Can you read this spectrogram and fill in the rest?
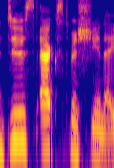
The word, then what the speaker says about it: Deus Ex Machina: And as far as I pronounce it, the Deus Ex Machina. – The Deus Ex Machina, yeah, because they took a big deuce all over this season, and the Bravo machine said, get the fuck out.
